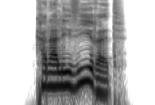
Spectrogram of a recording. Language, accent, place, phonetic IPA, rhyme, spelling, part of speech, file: German, Germany, Berlin, [kanaliˈziːʁət], -iːʁət, kanalisieret, verb, De-kanalisieret.ogg
- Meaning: second-person plural subjunctive I of kanalisieren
